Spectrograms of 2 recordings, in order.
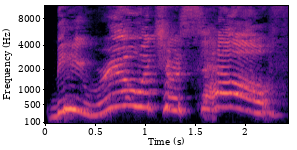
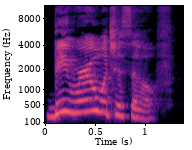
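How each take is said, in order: First: Very slow, each word drawn out; slow, deliberate plea; slow emphasis. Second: Said in the usual way. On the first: Real, not acted. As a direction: drag it out so it sinks in.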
